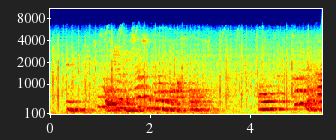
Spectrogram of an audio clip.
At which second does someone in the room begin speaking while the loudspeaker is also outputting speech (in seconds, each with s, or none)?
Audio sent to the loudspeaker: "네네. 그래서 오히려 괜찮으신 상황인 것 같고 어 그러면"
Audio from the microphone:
none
